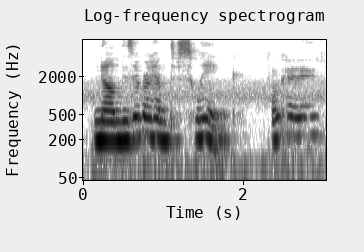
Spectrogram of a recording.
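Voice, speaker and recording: Noticeable background noise and audible room echo surround a quiet woman speaking at a fairly slow pace. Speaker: vlogger, young mother. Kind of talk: casual vlog. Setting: at home, apartment. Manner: animated.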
